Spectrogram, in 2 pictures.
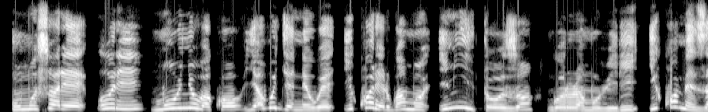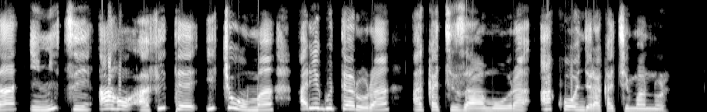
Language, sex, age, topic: Kinyarwanda, male, 18-24, health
